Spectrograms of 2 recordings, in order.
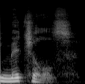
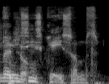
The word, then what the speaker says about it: Mitchell: And I don't see them doing it as much, but when I was a kid, they did like Joanie Mitchell's. It's like, no, it's it's Mitchell.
